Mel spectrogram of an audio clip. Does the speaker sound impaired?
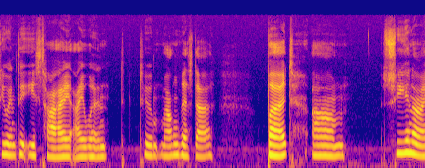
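Yes: Down syndrome.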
